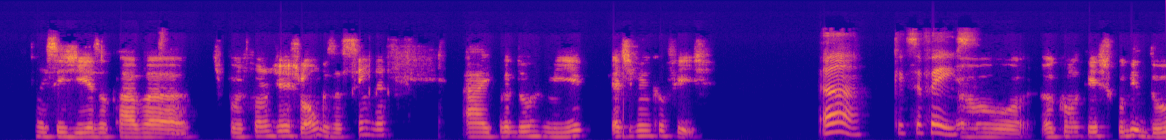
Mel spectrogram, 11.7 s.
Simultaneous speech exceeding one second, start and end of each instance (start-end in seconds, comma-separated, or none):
none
